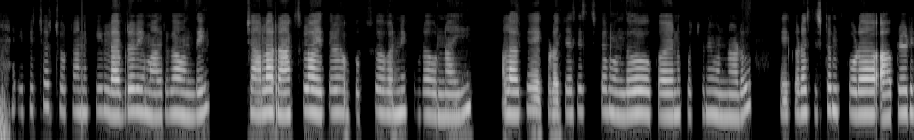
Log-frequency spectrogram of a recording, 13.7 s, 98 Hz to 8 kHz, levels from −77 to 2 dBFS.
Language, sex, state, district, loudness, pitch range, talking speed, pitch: Telugu, female, Andhra Pradesh, Chittoor, -25 LUFS, 220-240 Hz, 125 wpm, 230 Hz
